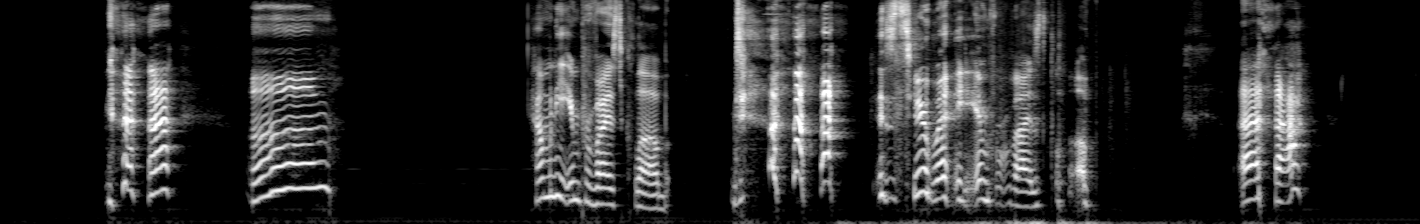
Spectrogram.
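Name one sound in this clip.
A young woman talks and laughs with animation, close to a microphone.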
